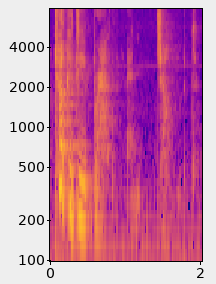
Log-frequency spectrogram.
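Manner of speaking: breath drops to a whisper on the jump; hushed whisper. A narrator's reading. Narrator building the swing jump, whispered. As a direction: hold the breath, then whisper it.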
